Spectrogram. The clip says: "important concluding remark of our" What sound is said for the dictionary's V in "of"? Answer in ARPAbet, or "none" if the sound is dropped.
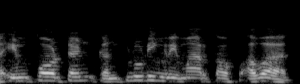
V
